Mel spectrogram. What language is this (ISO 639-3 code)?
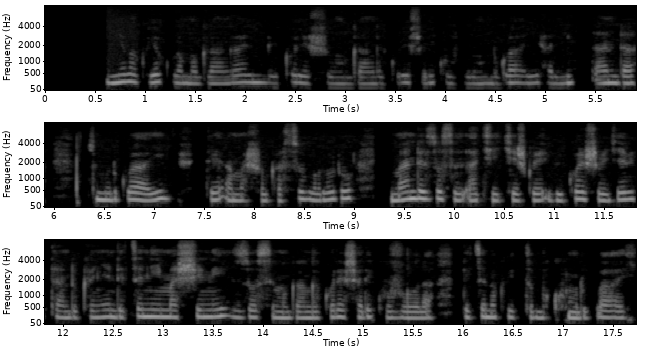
kin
